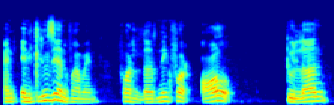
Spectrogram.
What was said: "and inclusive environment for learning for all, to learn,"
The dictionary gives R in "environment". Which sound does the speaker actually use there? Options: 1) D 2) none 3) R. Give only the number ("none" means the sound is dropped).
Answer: 2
